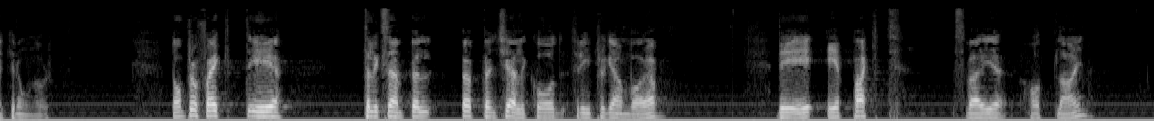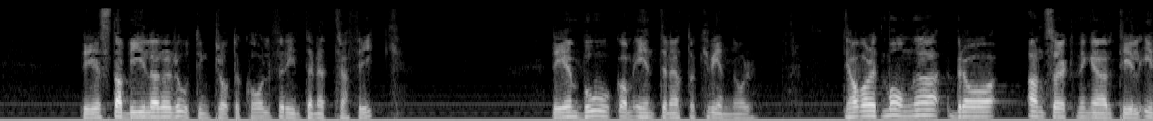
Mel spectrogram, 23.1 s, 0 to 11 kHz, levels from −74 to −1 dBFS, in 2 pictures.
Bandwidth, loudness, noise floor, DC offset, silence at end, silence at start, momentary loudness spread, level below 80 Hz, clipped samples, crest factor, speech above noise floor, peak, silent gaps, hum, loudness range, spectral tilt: 8.6 kHz; -22 LUFS; -57 dBFS; 3%; 0 s; 0 s; 12 LU; -50 dBFS; under 0.1%; 22 dB; 36 dB; 0 dBFS; none; none; 6 LU; -8 dB/octave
